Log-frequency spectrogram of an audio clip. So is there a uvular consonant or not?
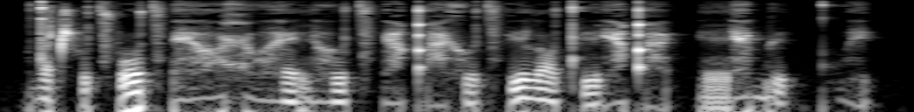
yes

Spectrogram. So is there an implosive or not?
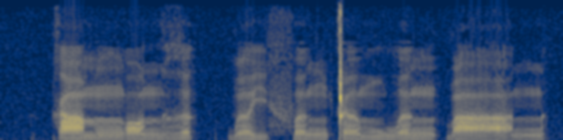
yes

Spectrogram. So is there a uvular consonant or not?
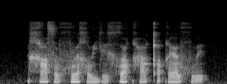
yes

